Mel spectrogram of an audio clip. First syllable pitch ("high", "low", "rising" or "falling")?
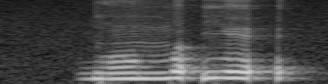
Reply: low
